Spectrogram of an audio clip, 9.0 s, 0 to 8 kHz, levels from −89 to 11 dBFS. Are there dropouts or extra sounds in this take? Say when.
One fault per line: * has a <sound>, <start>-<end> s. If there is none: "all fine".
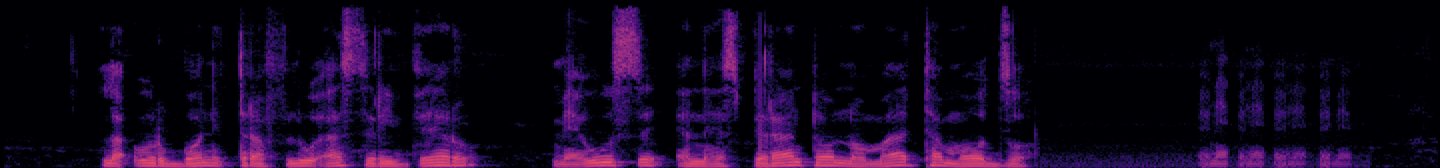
* has a laugh, 7.5-8.5 s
